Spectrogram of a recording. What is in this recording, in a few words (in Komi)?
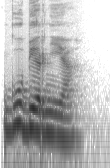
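"губерния", Komi, female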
